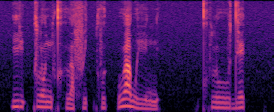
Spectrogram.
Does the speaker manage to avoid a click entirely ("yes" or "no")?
yes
